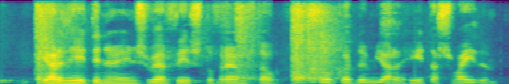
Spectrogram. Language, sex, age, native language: Icelandic, male, 18-19, Icelandic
